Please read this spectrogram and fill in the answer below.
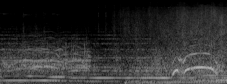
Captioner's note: crowd cheering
